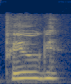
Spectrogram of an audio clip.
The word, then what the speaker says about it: Pugh: No, I keep saying it wrong. I think it's Florence Pugh. Pugh.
